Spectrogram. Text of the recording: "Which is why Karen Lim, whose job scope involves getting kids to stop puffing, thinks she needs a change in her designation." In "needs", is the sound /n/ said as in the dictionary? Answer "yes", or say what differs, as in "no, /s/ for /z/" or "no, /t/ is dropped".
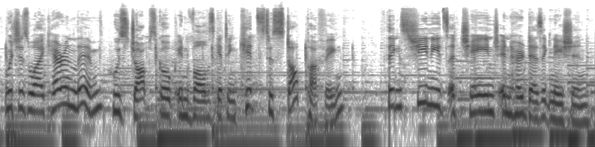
yes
